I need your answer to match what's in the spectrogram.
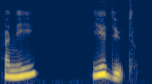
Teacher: Keep the stress on the initial е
